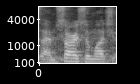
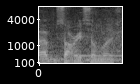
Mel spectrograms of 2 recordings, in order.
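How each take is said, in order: First: Said in the usual way. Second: Quieter muttered take of the same words; a self-conscious low repeat; mumbled repeat. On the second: Shown as a demonstration. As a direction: say it again under your breath, much softer. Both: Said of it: "it sounds weird when I say it that way".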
